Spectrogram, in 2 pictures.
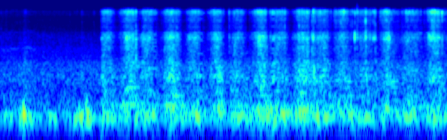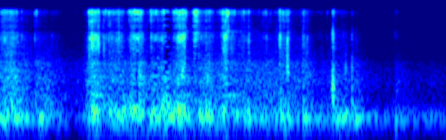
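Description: A hand saw rasps back and forth through a log.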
